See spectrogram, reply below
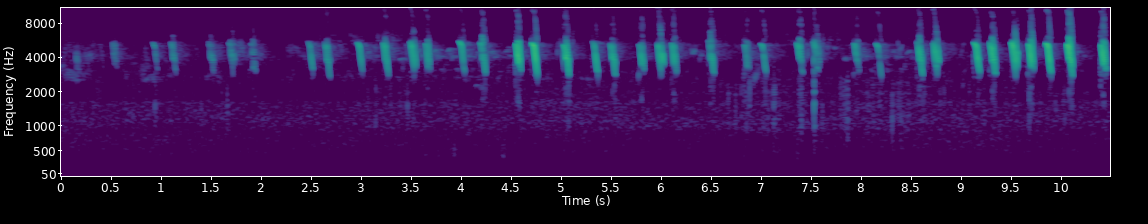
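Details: Violet-green swallow giving a steady series of sharp, high chips, loosely spaced at first and then quickening into a dense run of about two per second. Quiet background with no other sounds.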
